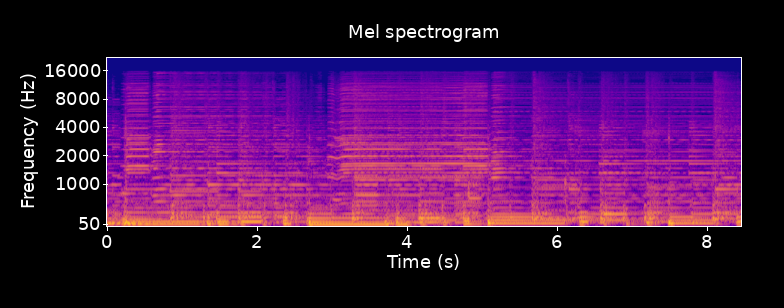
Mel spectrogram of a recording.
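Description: Blues song instrumental passage with a harmonica playing the lead over guitar and bass, holding one long note in the middle.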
